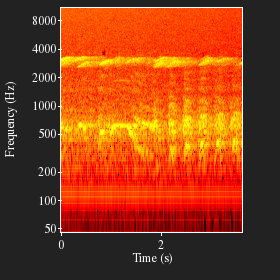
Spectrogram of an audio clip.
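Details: Barred Owl in the Eastern United States giving rich, wavering low hoots in quick, uneven bursts, with a steady high insect drone underneath.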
